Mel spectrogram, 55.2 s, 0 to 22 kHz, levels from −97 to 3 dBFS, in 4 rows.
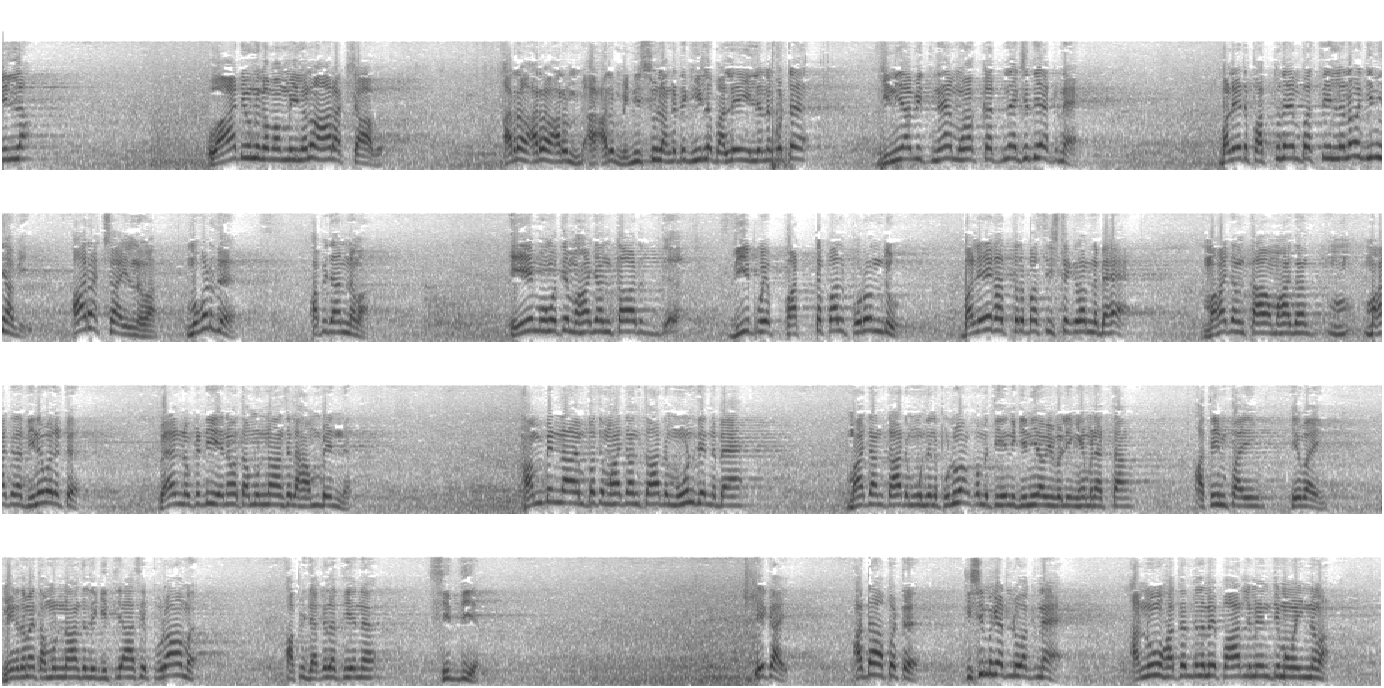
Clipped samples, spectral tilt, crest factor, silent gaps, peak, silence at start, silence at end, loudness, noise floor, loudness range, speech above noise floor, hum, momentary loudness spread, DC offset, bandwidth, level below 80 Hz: under 0.1%; -5 dB/octave; 18 dB; none; -8 dBFS; 0 s; 0 s; -26 LUFS; -46 dBFS; 4 LU; 21 dB; none; 20 LU; under 0.1%; 8.8 kHz; -56 dBFS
